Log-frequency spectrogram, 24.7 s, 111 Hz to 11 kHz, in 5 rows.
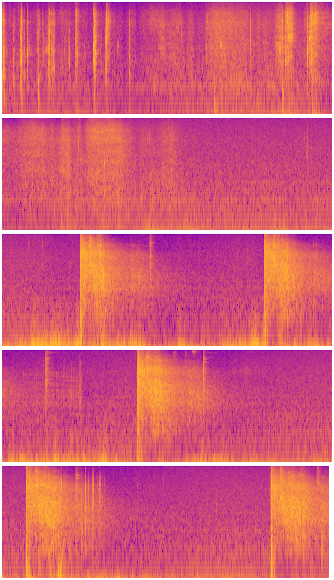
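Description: Several sharp rifle shots from a Thompson Center TCR22 firing Aguila Super Extra 40 grain rounds, spaced a few seconds apart outdoors, each a loud crisp crack with a short tail, after quieter handling noises at the start.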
